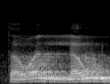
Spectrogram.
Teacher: سے ادا کریں گے اور دو حرکات لمبا کریں گے، تولو لو وولین ہے، ہونٹوں کو تمام گول کریں گے، آگے لائیں گے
